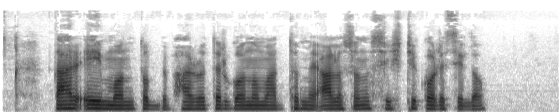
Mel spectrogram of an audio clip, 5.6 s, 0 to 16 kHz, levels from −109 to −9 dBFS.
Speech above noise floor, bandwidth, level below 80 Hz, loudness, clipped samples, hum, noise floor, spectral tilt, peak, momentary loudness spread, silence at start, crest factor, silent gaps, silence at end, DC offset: 49 dB; 10.5 kHz; -58 dBFS; -26 LUFS; under 0.1%; none; -74 dBFS; -8.5 dB/octave; -4 dBFS; 11 LU; 0.55 s; 22 dB; none; 0.75 s; under 0.1%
